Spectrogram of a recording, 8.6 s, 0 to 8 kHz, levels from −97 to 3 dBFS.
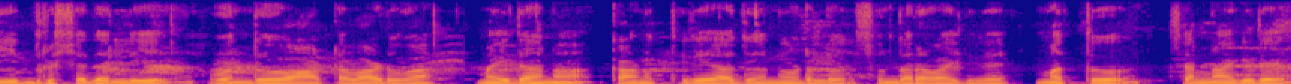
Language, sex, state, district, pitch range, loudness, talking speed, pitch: Kannada, male, Karnataka, Bellary, 115-130 Hz, -26 LUFS, 75 wpm, 120 Hz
